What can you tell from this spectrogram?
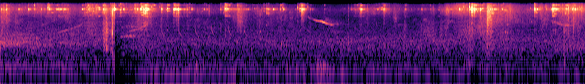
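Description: Conifer branches and foliage rustling and cracking in irregular short clicks as a person hangs and swings from them hand over hand. A few louder snaps come about a second and a half in and again about six seconds in, and a short falling whistle is heard near the middle.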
